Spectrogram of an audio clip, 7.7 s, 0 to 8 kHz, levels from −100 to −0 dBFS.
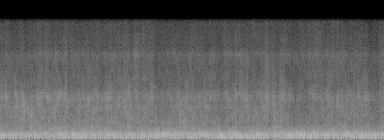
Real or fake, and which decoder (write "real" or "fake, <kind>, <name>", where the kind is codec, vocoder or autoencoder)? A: fake, vocoder, Vocos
